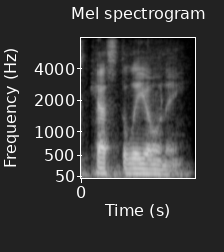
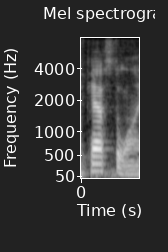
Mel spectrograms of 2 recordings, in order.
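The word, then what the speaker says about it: Castiglione: Correct pronunciation in Italian is Castile, where the G is silent. Okay. But when my grandfather came over to America, he had to Americanize it. So then they changed it to castaline.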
